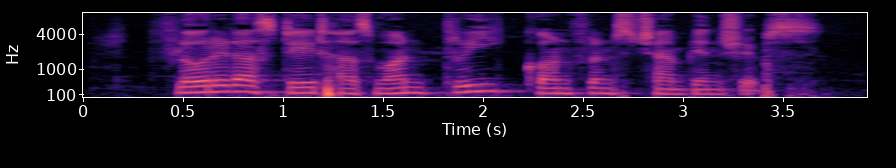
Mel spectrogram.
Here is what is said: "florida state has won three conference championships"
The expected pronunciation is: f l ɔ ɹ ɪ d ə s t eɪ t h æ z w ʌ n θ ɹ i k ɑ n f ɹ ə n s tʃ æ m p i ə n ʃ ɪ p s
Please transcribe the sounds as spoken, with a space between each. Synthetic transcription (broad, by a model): f l ɔ ɹ ɪ d ə s t eɪ t h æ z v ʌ n t ɹ i k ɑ n f ɹ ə n s tʃ æ m p i ə n ʃ ɪ p s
